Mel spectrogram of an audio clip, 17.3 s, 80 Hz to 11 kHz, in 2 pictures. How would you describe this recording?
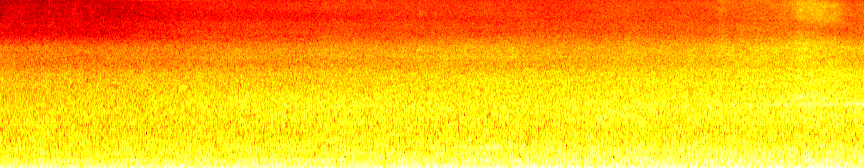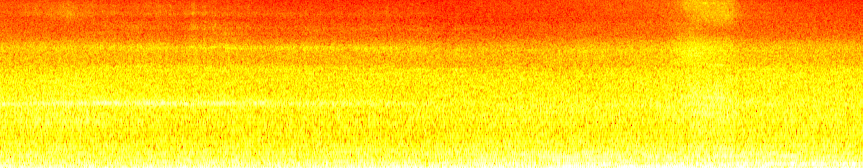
Night walk in the road, Traffic Sound, Please turn up the volume, Binaural recordings, Zoom H4n+ Soundman OKM II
